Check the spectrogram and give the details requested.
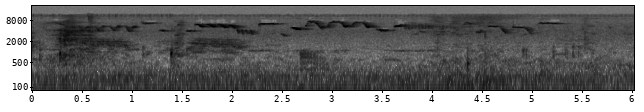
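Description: Near silence with faint birdsong: a small bird repeating quick, high chirps and short down-slurred notes over a low, steady hiss.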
